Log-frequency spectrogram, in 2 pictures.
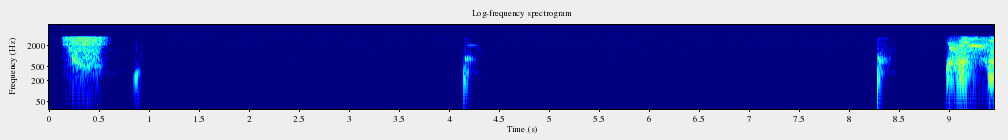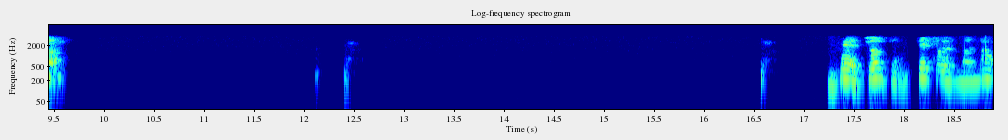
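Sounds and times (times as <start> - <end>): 
person sneezing: 0.2 - 0.6, 9.0 - 9.6
speech: 9.0 - 9.6, 17.4 - 18.8.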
